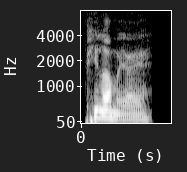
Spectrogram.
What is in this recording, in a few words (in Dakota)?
"pilamayaye", lakota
